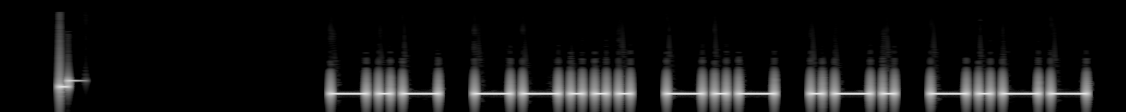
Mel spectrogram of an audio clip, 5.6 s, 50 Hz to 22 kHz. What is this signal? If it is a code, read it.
Morse code, heard as a keyed tone, about 19 wpm, 700 Hz. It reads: K7KRY
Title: USA Call Signs Repeated 2x 20wpm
